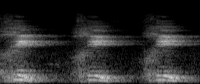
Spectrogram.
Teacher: even when the kha has kasra, it's still heavy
